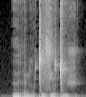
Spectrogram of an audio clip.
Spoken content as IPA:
ɨrɛmruǀɨ sʲoǀyʃ

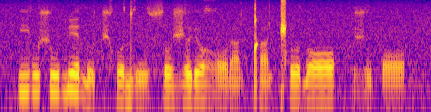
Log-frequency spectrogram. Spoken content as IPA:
ju˥ʃu˥ɠe˥ ɗʊ˩t͡ʃʰʊ˦dwu˩ sʊ˦ ʒə˥ɾʲɔ˥ɣɔ˩ɾa˩ ǃa˨ǁʊ˥ɗɔ˥ | ʒʊ˩pɔ˩

